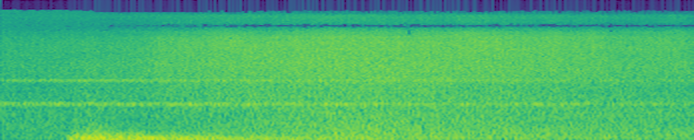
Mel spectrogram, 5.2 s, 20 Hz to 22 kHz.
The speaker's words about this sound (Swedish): Det är mitt i natten, i slutet av september. Det blåser storm och i havet rasar 6 meter höga vågor. Det var väldigt mörkt, man såg ingenting.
